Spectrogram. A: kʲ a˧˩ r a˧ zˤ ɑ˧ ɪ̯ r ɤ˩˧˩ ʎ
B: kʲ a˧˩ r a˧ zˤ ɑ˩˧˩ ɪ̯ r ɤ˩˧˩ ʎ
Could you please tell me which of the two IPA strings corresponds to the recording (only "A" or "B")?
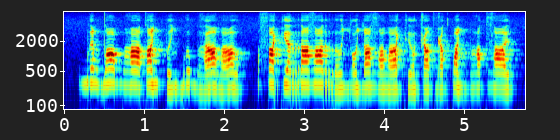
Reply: A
